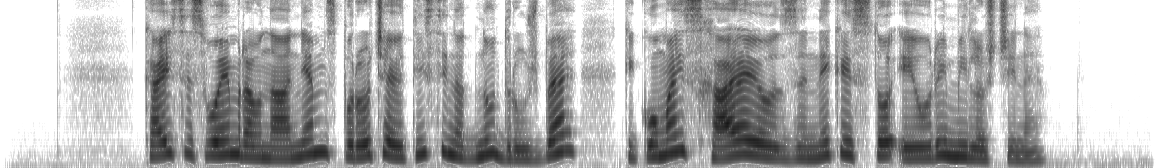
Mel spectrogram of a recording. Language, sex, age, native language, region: Slovenian, female, 18-29, Slovenian, Central Slovenia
